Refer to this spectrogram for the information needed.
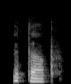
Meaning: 1. step, stage 2. base 3. transport 4. étape (a rest point for a group of escorted or transported convicts, e.g. from one prison to another)
- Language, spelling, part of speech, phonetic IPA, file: Russian, этап, noun, [ɪˈtap], Ru-этап.ogg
